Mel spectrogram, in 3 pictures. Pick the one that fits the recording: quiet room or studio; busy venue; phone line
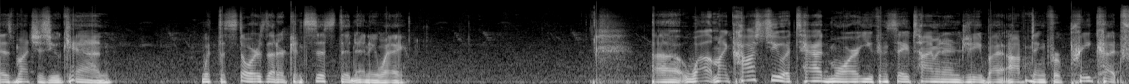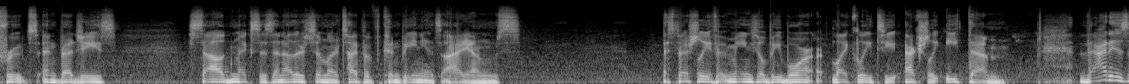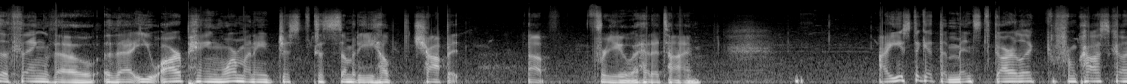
busy venue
